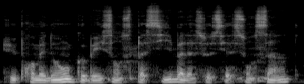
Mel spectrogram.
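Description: A man voicing the stern male president of a secret society in an audiobook, with a husky, commanding, solemn manner. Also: on the low side, steady tone, normal speed, dark tone. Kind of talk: audiobook reading.

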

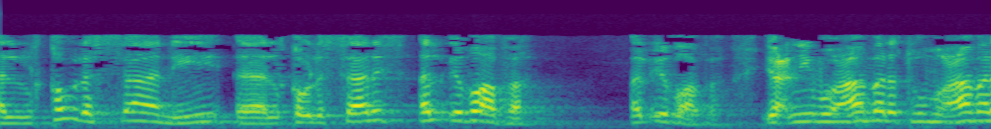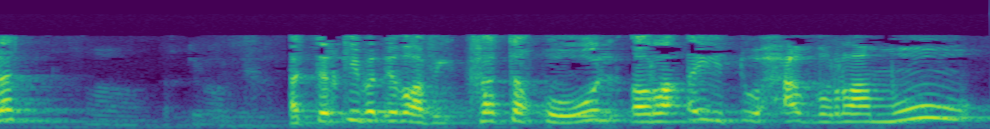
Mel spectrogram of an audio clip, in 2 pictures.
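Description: A grammar teacher from Yemen with a high, very husky voice, pausing to ask if the class follows. The recording is dull and lo-fi. He repeats each example before moving on. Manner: asks checking questions, repeats examples.

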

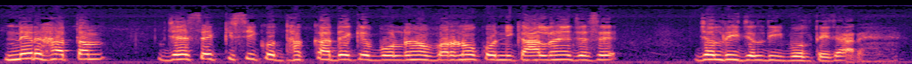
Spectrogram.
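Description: A woman teaching a Sanskrit grammar lesson, explaining patiently step by step and reciting verse slowly. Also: sits high, a little mellow, slight background noise. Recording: dull lo-fi recording.

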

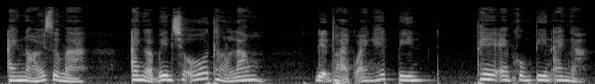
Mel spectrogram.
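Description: A woman voicing a smooth-talking, lazy young husband who flatters his wife, speaking in a coaxing way. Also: medium pitch, normal speed. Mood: wheedling. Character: middle-aged man, smooth-talking lazy son-in-law.

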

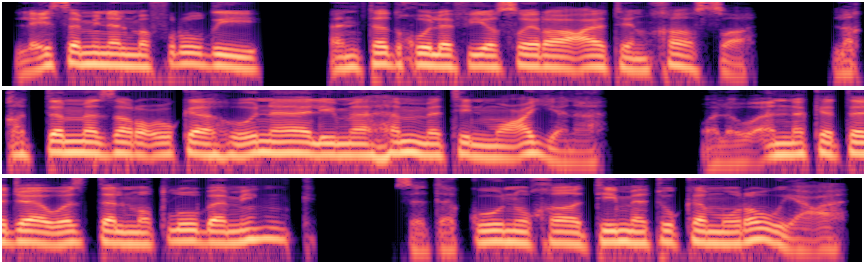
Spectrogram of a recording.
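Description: A man voicing a menacing elderly male spymaster who shouts threats through clenched teeth. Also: mid-range voice, expressive, normal speed, no echo, studio quality, close to an everyday voice. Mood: stern.

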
